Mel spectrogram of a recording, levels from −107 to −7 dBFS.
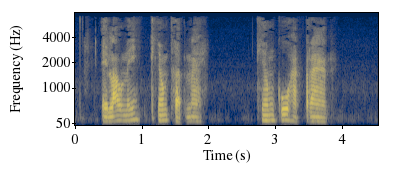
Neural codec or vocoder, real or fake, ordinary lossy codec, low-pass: none; real; MP3, 32 kbps; 7.2 kHz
